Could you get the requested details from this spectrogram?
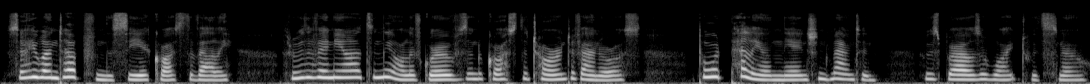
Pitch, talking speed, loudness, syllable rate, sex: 245 Hz, 185 wpm, -17 LUFS, 5.5 syllables/s, female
